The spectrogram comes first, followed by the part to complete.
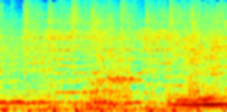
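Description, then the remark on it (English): Loud, continuous engine roar of race cars at full speed heading to the finish line, with rising and shifting tonal whines as they pass, and no voices. “Here come the cars to the finish line.”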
